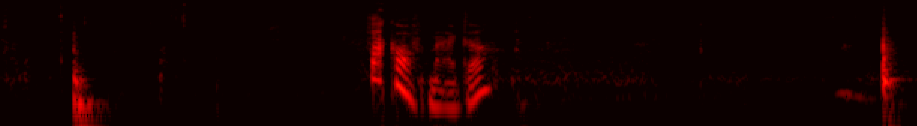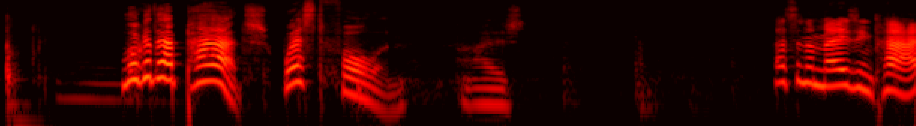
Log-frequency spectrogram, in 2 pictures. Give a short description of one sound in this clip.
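A plastic card case clicks and rustles in hands.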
